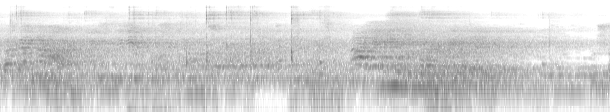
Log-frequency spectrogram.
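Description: Voices talking in a large hall, with a few sharp clicks of a table tennis ball scattered through the middle.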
